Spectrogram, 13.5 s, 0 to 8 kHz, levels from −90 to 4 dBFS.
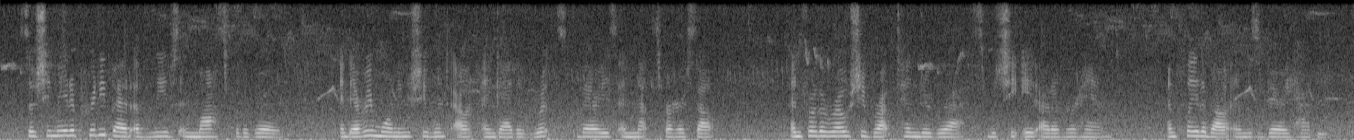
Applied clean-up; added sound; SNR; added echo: none; Bird; 10 dB; none.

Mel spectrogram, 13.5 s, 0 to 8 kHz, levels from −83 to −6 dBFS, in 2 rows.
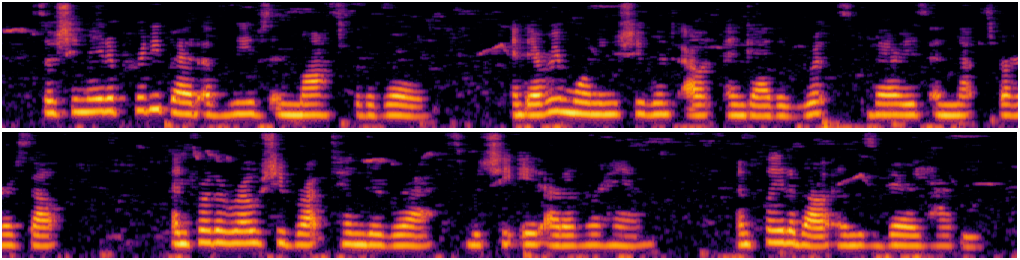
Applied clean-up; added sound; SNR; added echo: classical method Wiener filter.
